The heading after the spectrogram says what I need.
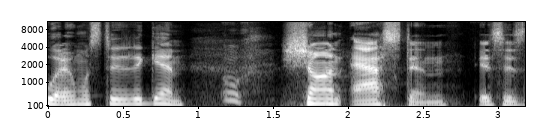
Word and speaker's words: Astin: did it again Sean Astin is his name and literally the entire episode I called him Shawn Austin I mean I think Austin's better than Astin but that's his name though oh okay well you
